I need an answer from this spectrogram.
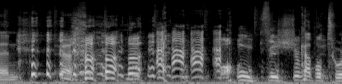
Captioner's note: cast laughing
